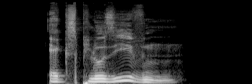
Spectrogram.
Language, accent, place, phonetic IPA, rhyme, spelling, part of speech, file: German, Germany, Berlin, [ɛksploˈziːvn̩], -iːvn̩, explosiven, adjective, De-explosiven.ogg
- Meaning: inflection of explosiv: 1. strong genitive masculine/neuter singular 2. weak/mixed genitive/dative all-gender singular 3. strong/weak/mixed accusative masculine singular 4. strong dative plural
